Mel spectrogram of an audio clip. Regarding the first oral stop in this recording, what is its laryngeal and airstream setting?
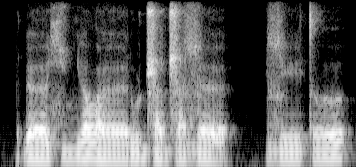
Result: implosive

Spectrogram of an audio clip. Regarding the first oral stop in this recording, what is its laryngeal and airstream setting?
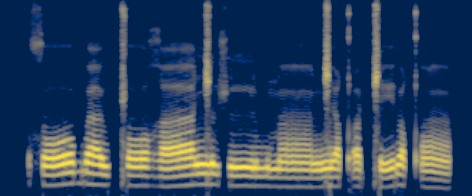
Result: plain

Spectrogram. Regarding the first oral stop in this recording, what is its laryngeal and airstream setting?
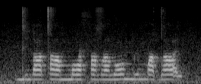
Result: plain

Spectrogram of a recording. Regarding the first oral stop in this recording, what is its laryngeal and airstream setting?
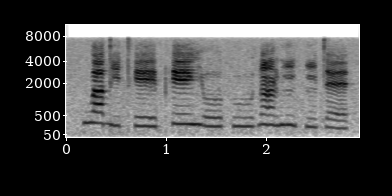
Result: plain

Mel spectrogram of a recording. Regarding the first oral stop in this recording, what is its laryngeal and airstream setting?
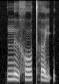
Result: aspirated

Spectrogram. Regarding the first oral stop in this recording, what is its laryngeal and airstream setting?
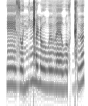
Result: click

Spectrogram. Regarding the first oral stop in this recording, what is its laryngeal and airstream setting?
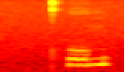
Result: aspirated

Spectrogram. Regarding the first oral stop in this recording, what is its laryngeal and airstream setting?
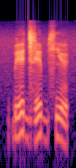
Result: implosive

